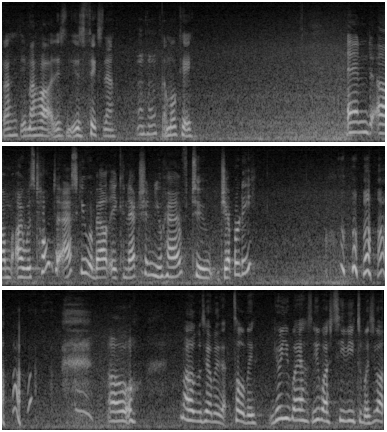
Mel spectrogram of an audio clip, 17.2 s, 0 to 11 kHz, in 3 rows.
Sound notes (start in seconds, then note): 10.6 laughter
